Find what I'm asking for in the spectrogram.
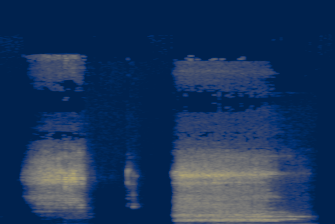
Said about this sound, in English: And then what I want you to do is uh, close your eyes and then take a big breath in, big breath out.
